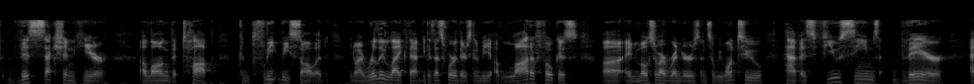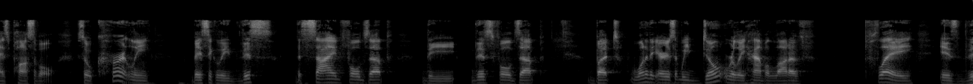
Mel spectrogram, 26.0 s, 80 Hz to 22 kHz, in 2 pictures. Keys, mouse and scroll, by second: 0.7-2.7 middle drag, 1.3 a, 2.0-3.8 right drag, 2.7 ctrl+e, 4.1 middle click, 4.4 a, 4.9-6.4 right drag, 5.2 ctrl+e, 6.0 a, 9.9 right click, 9.9 a, 10.9-12.8 middle drag, 16.9 d, 17.1-18.9 drag, 17.6 d, 18.6 d, 19.1-20.9 drag, 19.1-19.9 d, 19.9-21.7 right drag, 21.4 d, 21.7-25.9 middle drag.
